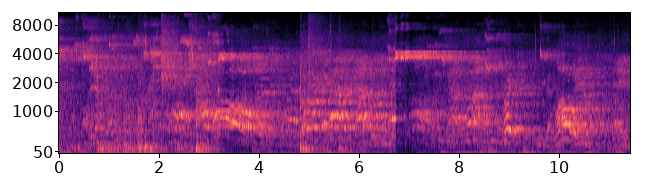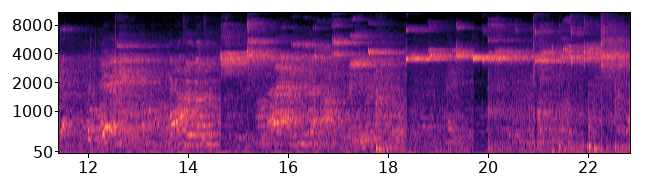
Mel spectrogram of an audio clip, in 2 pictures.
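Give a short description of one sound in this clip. Sneakers squeak sharply on a wooden floor in an echoing hall.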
